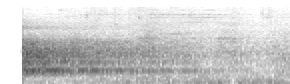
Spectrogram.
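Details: Dog at a daycare centre in Booragoon, WA, giving one sharp, ringing bark that fades away over about a second in a reverberant space.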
